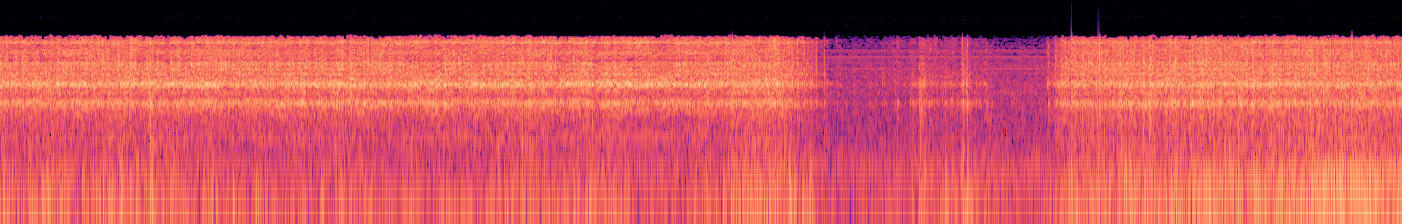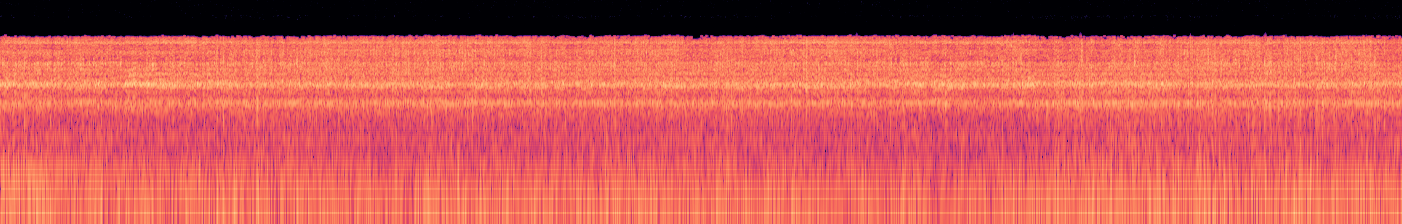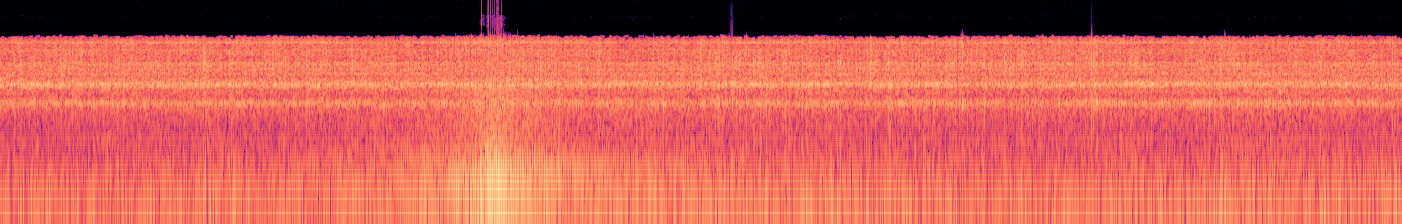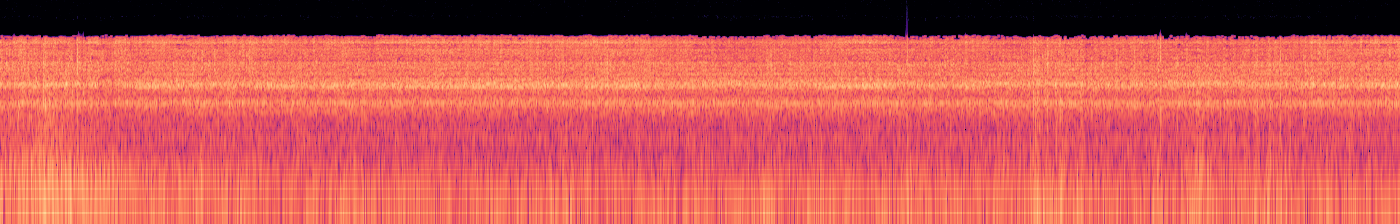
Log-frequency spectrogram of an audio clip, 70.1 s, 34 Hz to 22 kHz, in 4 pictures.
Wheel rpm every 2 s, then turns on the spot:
110, 110, 110, 120, 110, 20, 50, 110, 120, 120, 110, 110, 120, 110, 120, 110, 110, 110, 110, 120, 120, 120, 110, 110, 120, 110, 120, 110, 110, 110, 110, 110, 110, 120, 110.
10-12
